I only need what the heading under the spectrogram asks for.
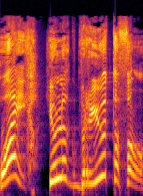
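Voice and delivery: failed put-on German accent. Retelling what her date said to her, in a bad German accent. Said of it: "it's a German accent?".

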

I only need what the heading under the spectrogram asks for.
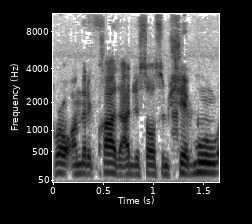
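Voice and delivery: ordinary delivery

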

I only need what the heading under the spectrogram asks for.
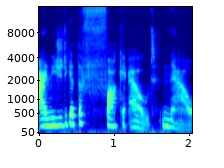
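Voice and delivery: mock-calm, imitated calm voice. Recapping a scene where a character orders someone out, imitating a calm voice. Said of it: "calmly like".

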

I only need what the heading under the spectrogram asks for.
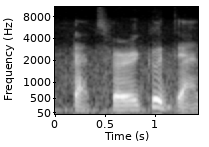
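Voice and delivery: ordinary delivery

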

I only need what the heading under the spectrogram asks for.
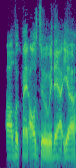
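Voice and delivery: ordinary talk

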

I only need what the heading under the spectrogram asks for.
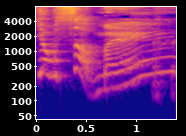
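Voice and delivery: put-on voice, very high, loud, with drawn-out words.

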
